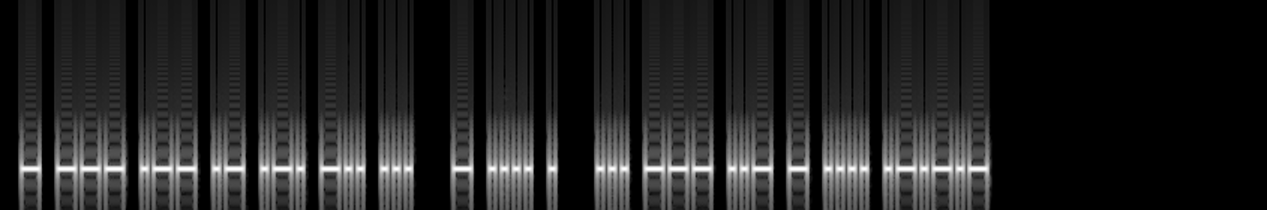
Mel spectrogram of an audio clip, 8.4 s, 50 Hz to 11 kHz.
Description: Morse code, heard as a keyed tone, about 30 wpm, 700 Hz. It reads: TOWARDS THE SOUTH.
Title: Sentences from Top 1100 Words 30wpm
